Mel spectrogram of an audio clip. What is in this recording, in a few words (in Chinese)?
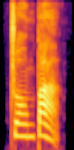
"装扮", Chinese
